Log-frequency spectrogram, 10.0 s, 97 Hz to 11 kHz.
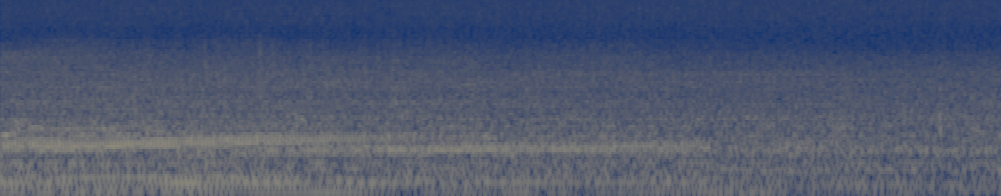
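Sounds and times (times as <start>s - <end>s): outdoor rumble: 0.0s - 8.5s
low engine hum: 0.0s - 10.0s.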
